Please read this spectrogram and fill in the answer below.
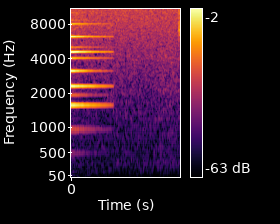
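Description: A single keyboard note, the last of a short intro tune, rings on and fades away within the first second, leaving quiet room tone.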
